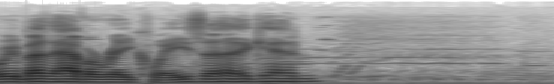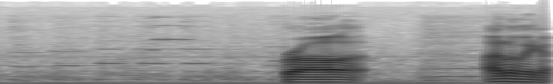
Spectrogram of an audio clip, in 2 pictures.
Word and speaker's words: Rayquaza: Are we about to have a Rayquaza again? Bruh, I don't think I'll ever start calling it Rayquaza. Yeah. It's Rayquaza.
